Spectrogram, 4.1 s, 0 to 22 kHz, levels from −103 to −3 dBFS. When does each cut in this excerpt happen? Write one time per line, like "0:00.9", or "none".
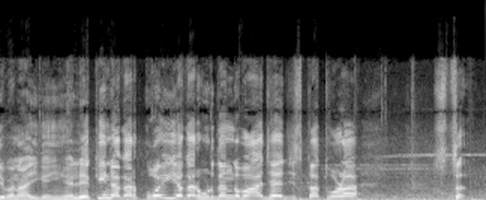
none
